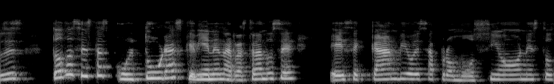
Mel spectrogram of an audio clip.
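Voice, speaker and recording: A woman at a fairly high pitch and fairly slow pace, in a quiet background. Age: 60s. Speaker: panel expert on organizational change. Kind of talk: panel discussion. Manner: halting, many fillers.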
